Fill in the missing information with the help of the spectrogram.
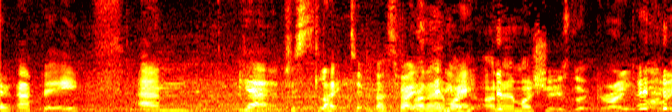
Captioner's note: laughing; laughs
